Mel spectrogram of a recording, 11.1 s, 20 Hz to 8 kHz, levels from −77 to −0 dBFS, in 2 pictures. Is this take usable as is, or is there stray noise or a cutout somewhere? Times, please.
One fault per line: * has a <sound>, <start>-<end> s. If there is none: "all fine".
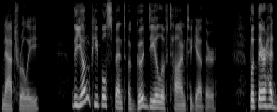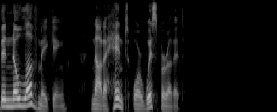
all fine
